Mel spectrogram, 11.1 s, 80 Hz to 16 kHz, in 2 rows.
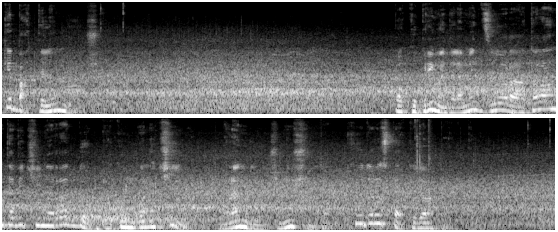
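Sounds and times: steady rushing noise: 0:04.9 - 0:09.5.

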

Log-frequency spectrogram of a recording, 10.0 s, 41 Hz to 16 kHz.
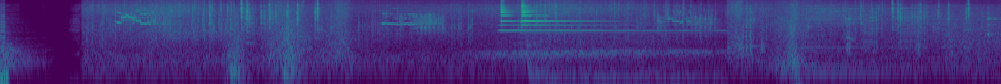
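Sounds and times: rain-like hiss: 0:00.8 - 0:07.2
bell-like chime: 0:05.0 - 0:07.4.

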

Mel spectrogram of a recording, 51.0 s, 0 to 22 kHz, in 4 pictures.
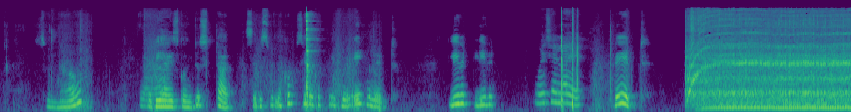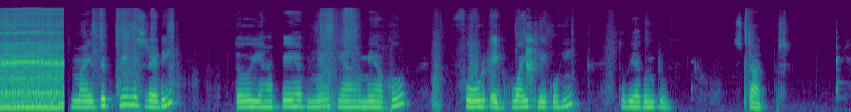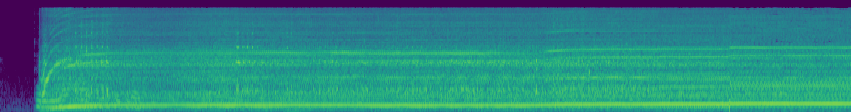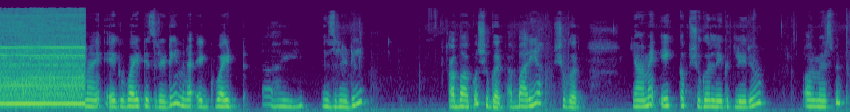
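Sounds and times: electric hand mixer running: 0:10.3 - 0:13.8, 0:26.1 - 0:39.6.

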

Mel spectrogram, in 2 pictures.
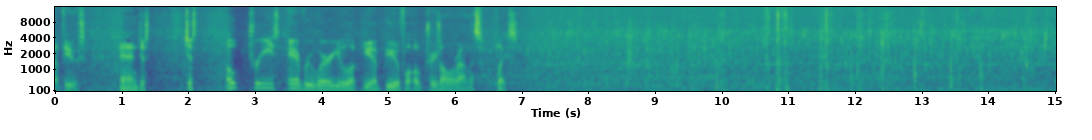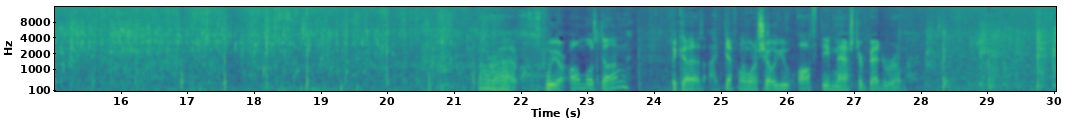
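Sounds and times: water splashing into pool: 0:06.9 - 0:23.4.

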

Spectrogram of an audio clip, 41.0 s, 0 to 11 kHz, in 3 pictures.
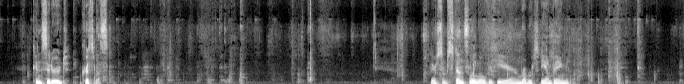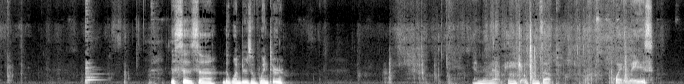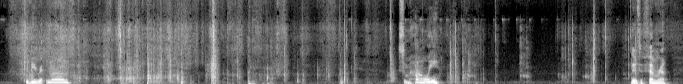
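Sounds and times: paper pages rustling: 0:03.1 - 0:12.9, 0:21.3 - 0:26.8, 0:27.6 - 0:37.4, 0:38.5 - 0:40.4
paper crinkles: 0:07.8 - 0:12.6, 0:21.3 - 0:26.8, 0:27.6 - 0:35.4, 0:36.2 - 0:37.3, 0:38.5 - 0:40.2.

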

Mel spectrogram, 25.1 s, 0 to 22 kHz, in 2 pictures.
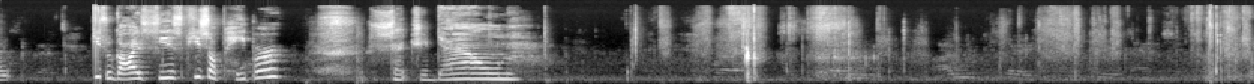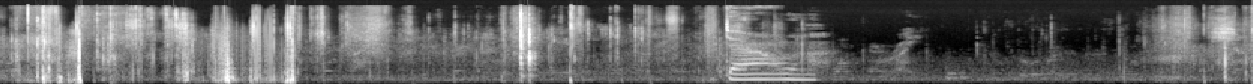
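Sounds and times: paper rustling and crinkling: 0:10.0 - 0:19.9, 0:24.0 - 0:25.0.

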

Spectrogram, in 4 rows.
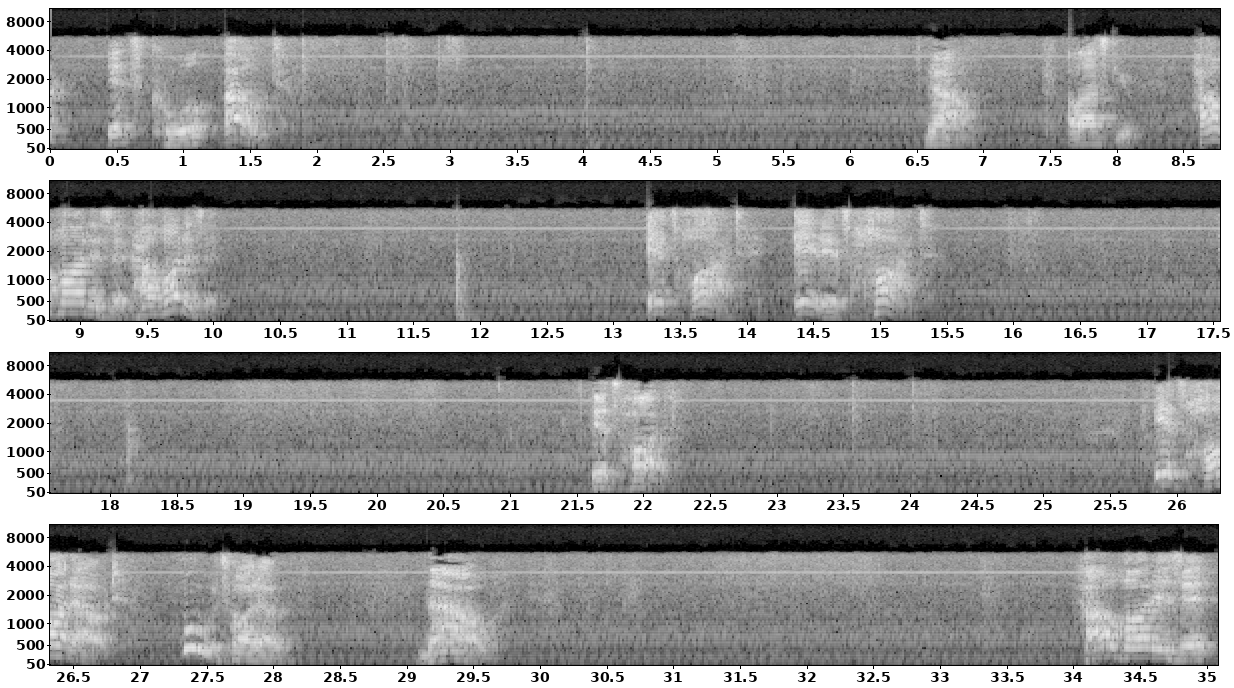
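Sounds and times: electrical hum: 0:00.0 - 0:35.0
thin high whine: 0:00.0 - 0:35.0.

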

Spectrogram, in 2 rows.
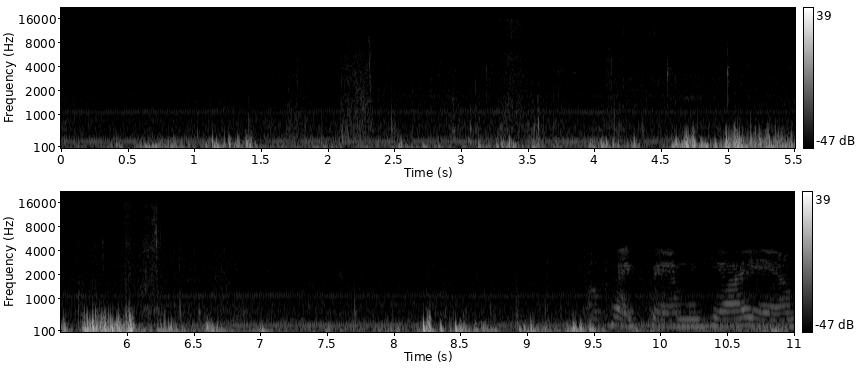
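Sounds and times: faint steady hum: 0:00.0 - 0:11.0.

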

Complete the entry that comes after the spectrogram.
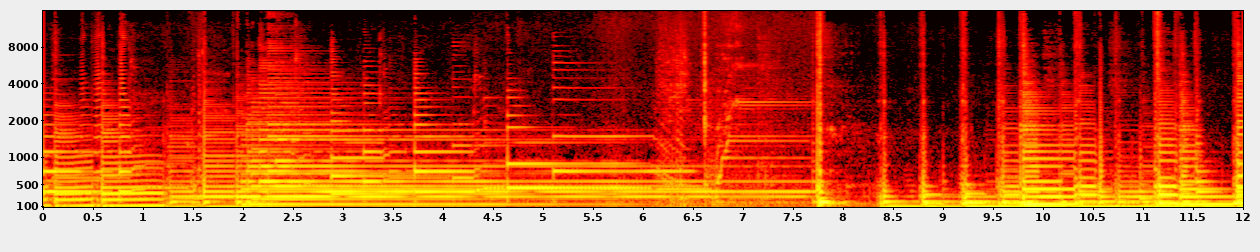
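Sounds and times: acoustic guitars playing: 0:00.0 - 0:12.0
rhythmic chord strumming: 0:00.0 - 0:12.0.

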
